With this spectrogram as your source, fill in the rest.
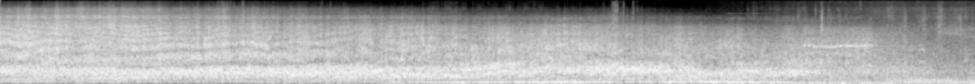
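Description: A jet roars loudly as it comes in to land, then fades away.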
